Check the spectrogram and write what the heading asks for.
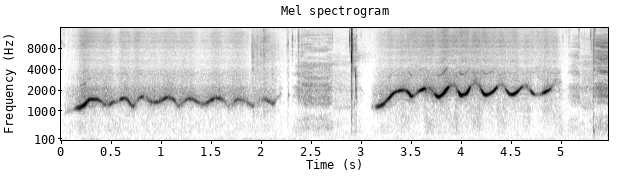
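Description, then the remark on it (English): A person whistles two sustained notes with a steady, wavering vibrato, modulating the pitch by changing the vibrato depth and rate, the second phrase higher and with wider, more pronounced wobbles, separated by a brief pause with a soft click. “so that is a very special case of frequency modulation because I'm modulating the frequency of my whistle pitch by changing the vibrato depth and rate.”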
